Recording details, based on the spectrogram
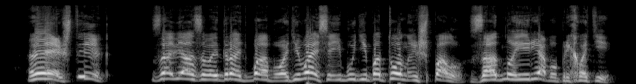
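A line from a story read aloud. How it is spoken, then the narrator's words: Yelling. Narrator (Russian): заорал Борис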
